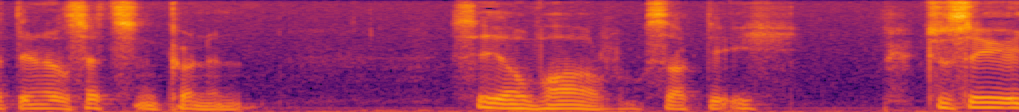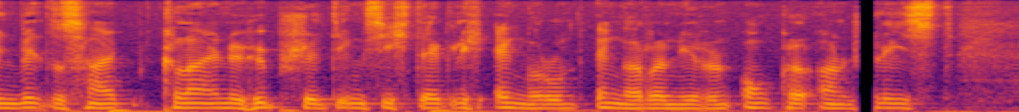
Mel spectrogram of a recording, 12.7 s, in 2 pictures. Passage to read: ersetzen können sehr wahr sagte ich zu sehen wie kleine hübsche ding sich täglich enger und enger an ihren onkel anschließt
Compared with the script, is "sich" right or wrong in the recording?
right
